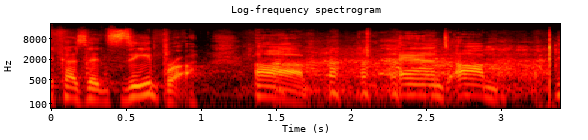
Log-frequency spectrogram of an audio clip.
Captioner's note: audience laughs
